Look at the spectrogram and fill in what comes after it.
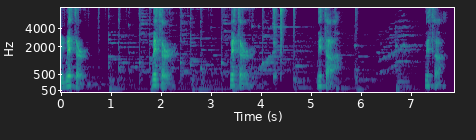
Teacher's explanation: In some types of English, people don't pronounce H's, ever. So that word her becomes part of the word in front of it.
